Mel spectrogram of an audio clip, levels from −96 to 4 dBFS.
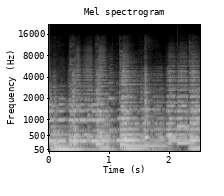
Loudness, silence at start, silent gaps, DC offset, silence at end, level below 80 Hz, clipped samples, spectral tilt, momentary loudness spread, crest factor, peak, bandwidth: -20 LUFS; 0 s; none; under 0.1%; 0 s; -26 dBFS; under 0.1%; -7.5 dB/octave; 6 LU; 14 dB; -4 dBFS; 10 kHz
